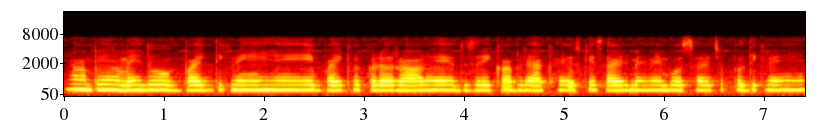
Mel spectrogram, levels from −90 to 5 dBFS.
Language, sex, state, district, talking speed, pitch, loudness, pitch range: Hindi, female, Bihar, West Champaran, 225 wpm, 210 Hz, -13 LUFS, 205-210 Hz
